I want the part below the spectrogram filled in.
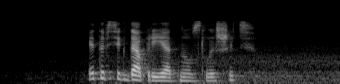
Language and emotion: Russian, positive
